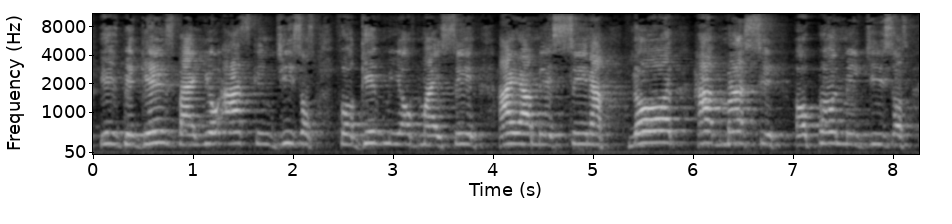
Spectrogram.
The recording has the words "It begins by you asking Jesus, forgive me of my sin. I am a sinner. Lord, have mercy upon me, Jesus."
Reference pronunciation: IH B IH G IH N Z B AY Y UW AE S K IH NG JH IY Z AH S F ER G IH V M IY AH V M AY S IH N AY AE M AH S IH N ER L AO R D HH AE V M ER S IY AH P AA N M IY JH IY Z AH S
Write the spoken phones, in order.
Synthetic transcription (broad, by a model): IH B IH G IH N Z B AY Y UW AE S K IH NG JH IY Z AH S F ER G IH V M IY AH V M AY S IH N AY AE M AH S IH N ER L AO D HH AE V M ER S IY AH P AA N M IY JH IY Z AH S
